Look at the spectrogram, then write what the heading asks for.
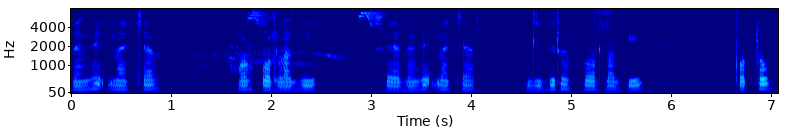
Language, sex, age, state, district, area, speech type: Santali, male, 18-30, West Bengal, Bankura, rural, spontaneous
